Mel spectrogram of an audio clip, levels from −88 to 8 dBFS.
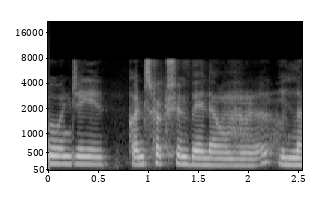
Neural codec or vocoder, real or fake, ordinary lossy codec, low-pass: codec, 16 kHz, 1 kbps, FunCodec, trained on LibriTTS, 50 frames a second; fake; none; none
